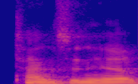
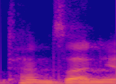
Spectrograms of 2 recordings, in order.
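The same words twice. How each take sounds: First: It is pronounced the usual English way. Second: It is pronounced the way locals say it.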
